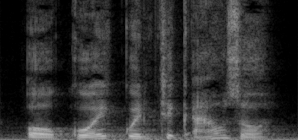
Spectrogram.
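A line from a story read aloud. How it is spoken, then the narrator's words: Exclaiming. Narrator (Vietnamese): Hoàng kêu lên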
